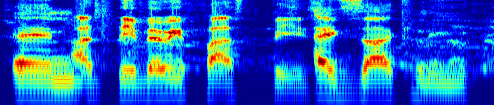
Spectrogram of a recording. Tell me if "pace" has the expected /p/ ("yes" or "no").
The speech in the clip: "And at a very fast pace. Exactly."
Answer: no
